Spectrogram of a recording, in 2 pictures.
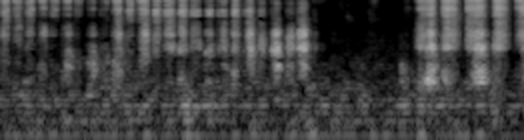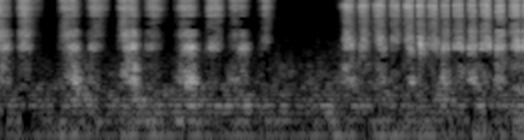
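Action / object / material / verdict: scrape / paper coloring sheet with wooden colored pencil / paper / none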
